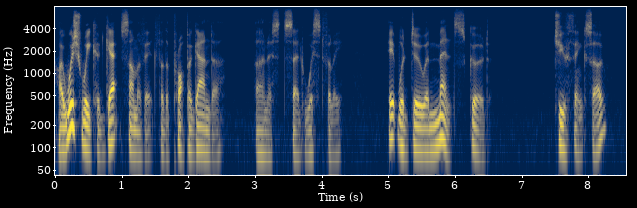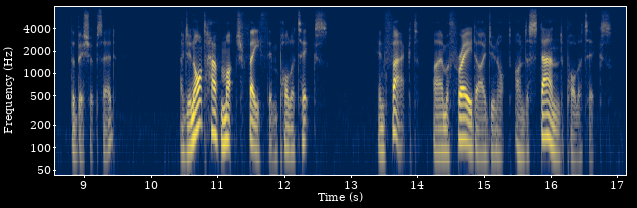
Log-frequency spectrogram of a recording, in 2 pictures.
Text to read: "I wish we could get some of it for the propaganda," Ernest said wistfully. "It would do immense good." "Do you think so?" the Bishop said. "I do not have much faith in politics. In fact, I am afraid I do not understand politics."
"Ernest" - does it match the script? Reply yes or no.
yes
